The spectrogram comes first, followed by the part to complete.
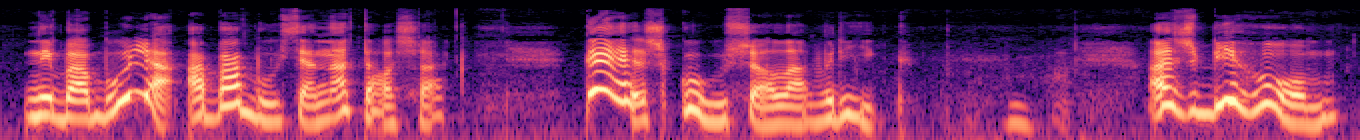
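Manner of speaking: ordinary talk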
